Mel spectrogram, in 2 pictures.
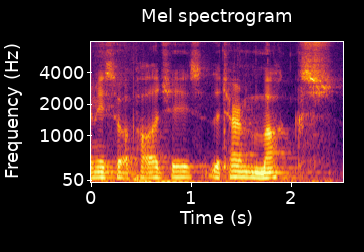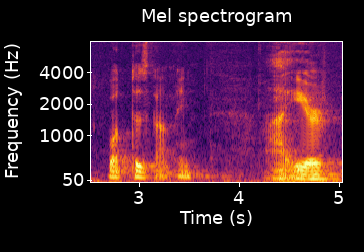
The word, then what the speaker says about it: Mx: So it just says, don't use the term miss, use the term mucks, MX, or pronounced as MUX.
